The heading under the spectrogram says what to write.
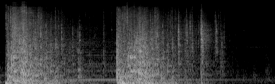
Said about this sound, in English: She picked up Miguel's guitar and smashed it.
